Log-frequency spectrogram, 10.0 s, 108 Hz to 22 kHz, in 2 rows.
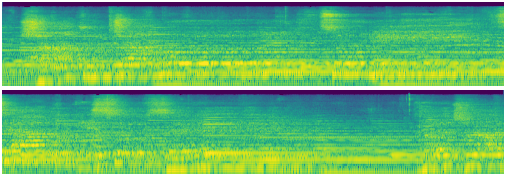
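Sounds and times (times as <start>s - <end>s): voices singing worship song: 0.0s - 10.0s.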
